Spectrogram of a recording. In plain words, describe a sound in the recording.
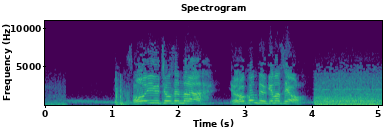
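A young man speaks confidently.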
